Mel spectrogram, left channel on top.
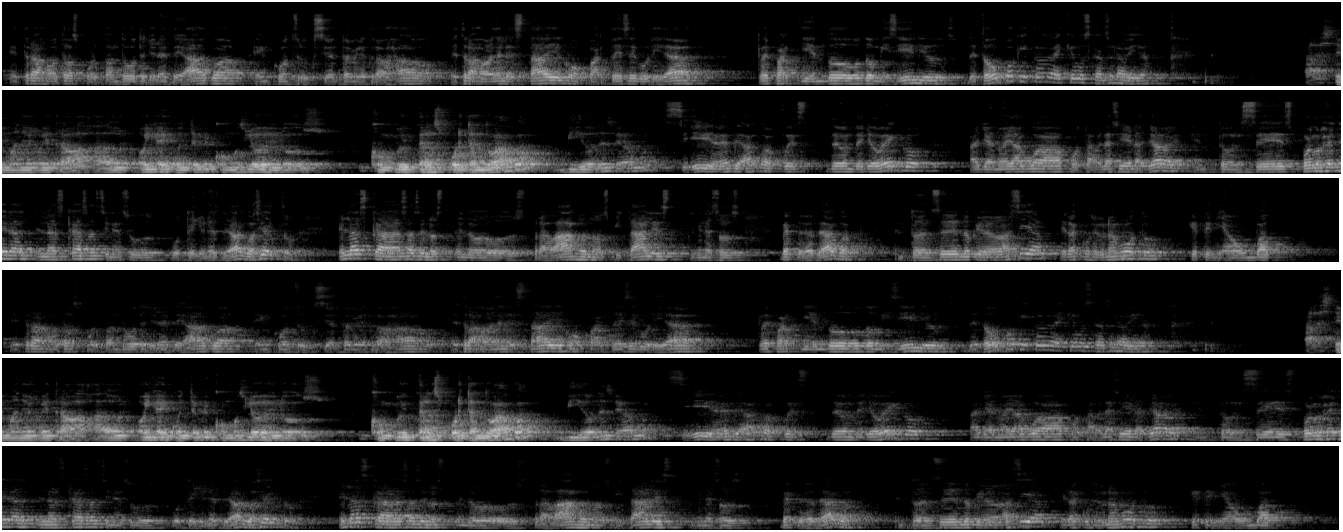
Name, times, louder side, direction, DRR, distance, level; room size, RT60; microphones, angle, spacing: voice 1, 0.1-6.9 7.6-11.8 20.2-21.4 21.6-22.6 23.1-29.7 30.1-34.1 34.6-35.3 35.7-38.4 38.7-39.4, left 2 dB, 60° left, 6 dB, 0.8 m, -31 dB
voice 2, 13.0-16.6 17.1-18.6 18.9-19.9, right 1 dB, 25° right, 1 dB, 1.5 m, -25 dB
11.0 x 4.3 x 5.2 m, 1.2 s
head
